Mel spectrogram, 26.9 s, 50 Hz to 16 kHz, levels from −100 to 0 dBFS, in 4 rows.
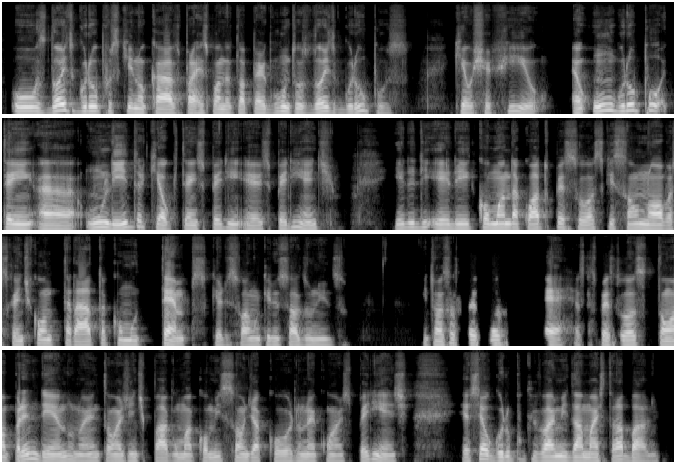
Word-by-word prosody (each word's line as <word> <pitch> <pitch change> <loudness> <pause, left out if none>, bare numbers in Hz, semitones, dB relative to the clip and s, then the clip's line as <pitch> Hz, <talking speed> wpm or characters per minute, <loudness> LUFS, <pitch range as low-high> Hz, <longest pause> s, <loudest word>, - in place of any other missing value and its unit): os 150 -3 +4
2 185 - +6
grupos 150 -1 +2
que, 145 - -2
no 125 -3 +2
caso, 110 -5 +4
pra - - +2
responder 120 -1 -1
a - - -9
tua - - -1
pergunta, 125 +3 0
os 110 -4 -1
2 135 +4 +3
grupos 110 - -6 0.4
que - - -3
eu 110 - 0
chefio, 110 +3 -4 0.3
eh, - - +3
1 180 +6 +5
grupo 185 +2 +1
tem, 130 -1 +3
ah, 115 -2 +3
1 155 +4 +3
líder, 155 +6 +2
que - - -4
é - - +6
o 110 - -1
que - - -24
tem 120 -2 -1
experi 130 +3 -4
eh, 110 -1 -2
experiente, 115 +3 -5 0.6
e 130 - -4
ele 150 +3 0
d 150 +2 -7
ele 130 0 0
comanda 140 +1 +3
4 130 -1 +1
pessoas 130 -3 -3
que 135 - -6
são 130 +1 -3
novas, 120 -4 +3
que 120 - -4
a - - +1
gente 120 - -5
contrata 135 -4 +1
como 130 -2 -2 0.2
temps, 120 -7 +3
que - - -11
eles 105 -1 -7
falam 105 -1 -1
aqui 115 - -6
nos 105 -1 -5
Estados 105 0 -1
Unidos. 100 -1 -6 0.8
Então 115 - -1
essas 115 - -3
pessoas 135 -1 -1 0.4
é, - - +3
essas - - -16
pessoas 130 0 -1
estão 115 -2 0
aprendendo, 125 -2 +1
não 105 -2 -3
é, 105 +2 -1
então 105 -2 -4
a 105 - 0
gente 110 0 -6
paga 105 0 0
uma 105 0 -1
comissão 115 0 -3
de 105 - -2
acordo, 110 -1 -4
né, 105 0 -1
com 105 - -7
a 100 - -5
experiência. 100 0 -4 0.5
Esse 115 +4 -4
é - - +8
o - - +3
grupo 125 0 -2
que 125 - -11
vai 125 +1 +5
me 130 -1 +2
dar 120 0 +3
mais 115 0 +1
trabalho. 110 -8 -1
120 Hz, 195 wpm, -23 LUFS, 110-135 Hz, 0.8 s, é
